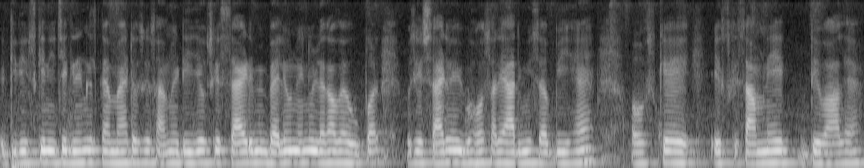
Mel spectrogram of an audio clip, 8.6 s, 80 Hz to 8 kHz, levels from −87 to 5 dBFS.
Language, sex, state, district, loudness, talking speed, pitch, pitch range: Hindi, male, Bihar, West Champaran, -15 LUFS, 215 wpm, 150 Hz, 145-155 Hz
